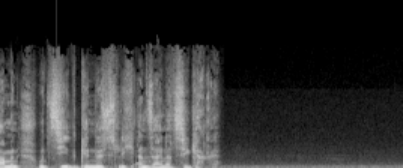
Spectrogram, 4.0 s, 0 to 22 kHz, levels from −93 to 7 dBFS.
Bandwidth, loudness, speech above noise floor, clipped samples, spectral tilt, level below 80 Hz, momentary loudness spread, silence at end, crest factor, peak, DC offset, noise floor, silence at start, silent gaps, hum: 16.5 kHz; -13 LUFS; 30 dB; under 0.1%; -3.5 dB/octave; -36 dBFS; 10 LU; 1.85 s; 16 dB; 0 dBFS; under 0.1%; -44 dBFS; 0 s; none; none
